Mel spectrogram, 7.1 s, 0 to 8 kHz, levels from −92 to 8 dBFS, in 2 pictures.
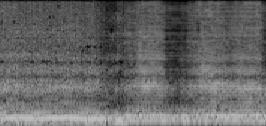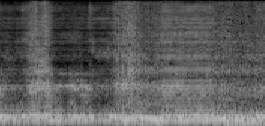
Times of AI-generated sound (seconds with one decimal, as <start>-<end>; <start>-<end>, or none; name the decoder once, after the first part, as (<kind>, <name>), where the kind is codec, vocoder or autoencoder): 1.7-5.1 (vocoder, HiFi-GAN); 5.7-6.4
